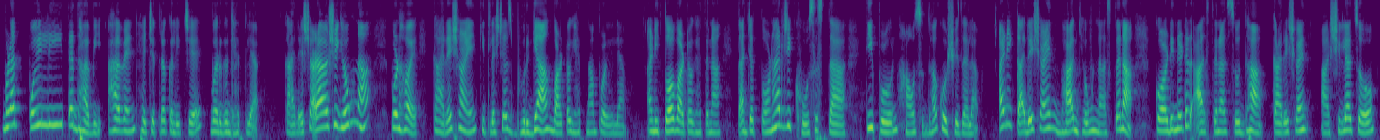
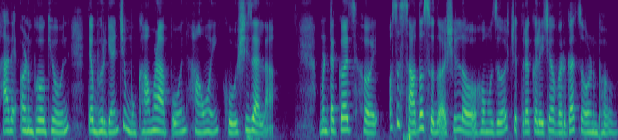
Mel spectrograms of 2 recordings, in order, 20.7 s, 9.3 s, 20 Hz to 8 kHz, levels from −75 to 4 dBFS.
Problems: background sounds at intervals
